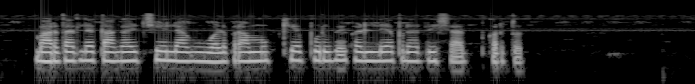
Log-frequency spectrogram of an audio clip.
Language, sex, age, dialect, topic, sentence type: Marathi, female, 18-24, Southern Konkan, agriculture, statement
